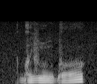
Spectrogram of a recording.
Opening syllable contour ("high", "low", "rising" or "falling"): low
